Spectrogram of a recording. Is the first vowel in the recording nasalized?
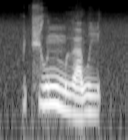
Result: no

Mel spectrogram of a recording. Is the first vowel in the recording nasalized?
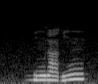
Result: yes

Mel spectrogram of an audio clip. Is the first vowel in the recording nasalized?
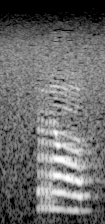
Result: yes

